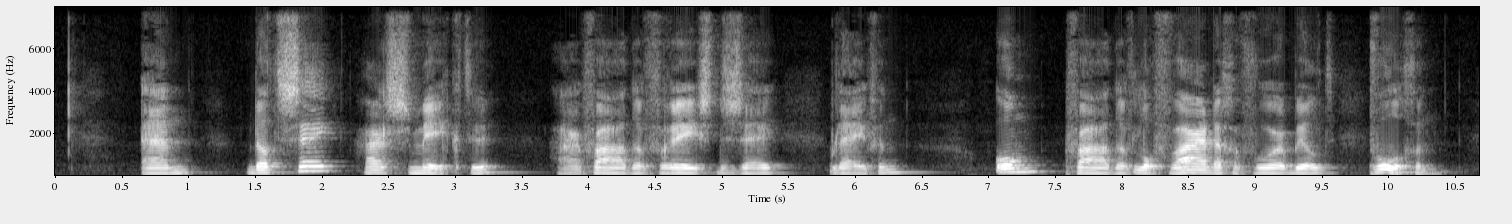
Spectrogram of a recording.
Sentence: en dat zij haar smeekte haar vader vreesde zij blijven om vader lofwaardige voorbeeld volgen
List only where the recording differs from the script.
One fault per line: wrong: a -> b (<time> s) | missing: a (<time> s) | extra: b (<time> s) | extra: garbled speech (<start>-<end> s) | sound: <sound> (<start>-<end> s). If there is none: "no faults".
no faults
